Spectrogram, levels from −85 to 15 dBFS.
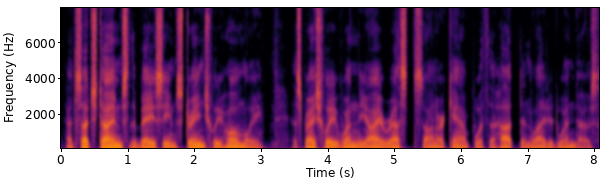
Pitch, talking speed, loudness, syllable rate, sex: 90 Hz, 165 wpm, -18 LUFS, 4.3 syllables/s, male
